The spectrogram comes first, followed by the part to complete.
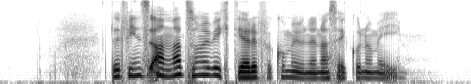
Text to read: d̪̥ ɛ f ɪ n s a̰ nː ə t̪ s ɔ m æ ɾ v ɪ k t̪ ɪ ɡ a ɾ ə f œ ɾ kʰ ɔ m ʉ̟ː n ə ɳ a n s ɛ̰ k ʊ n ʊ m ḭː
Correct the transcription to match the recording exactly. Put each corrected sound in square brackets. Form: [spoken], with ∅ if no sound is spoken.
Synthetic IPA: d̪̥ ɛ f ɪ n s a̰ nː [a] t̪ s ɔ m æ ɾ v ɪ k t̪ ɪ ɡ a ɾ ə f œ ɾ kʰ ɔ m ʉ̟ː n ə ɳ a [∅] s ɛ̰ k ʊ n ʊ m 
